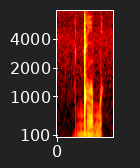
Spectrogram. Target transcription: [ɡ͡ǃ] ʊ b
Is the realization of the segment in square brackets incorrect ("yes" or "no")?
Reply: no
